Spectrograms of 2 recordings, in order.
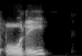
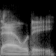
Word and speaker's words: Audi: some people will say Audi, which is not actually the correct pronunciation. It's Audi. And so a lot of the time it was about getting that ow sound, the AU, the ow.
